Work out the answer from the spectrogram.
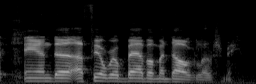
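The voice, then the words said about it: Put-on southern accent. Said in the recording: “He doesn't have a southern accent. I have no idea why I'm doing that.”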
